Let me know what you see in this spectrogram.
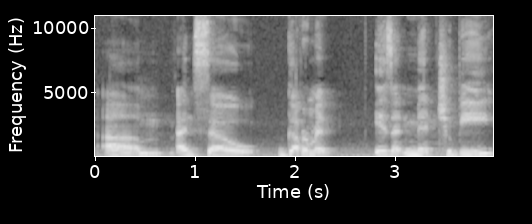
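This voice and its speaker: With ordinary pitch variation, the clip presents a plain, everyday voice. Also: woman. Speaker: local government board member. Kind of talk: interview. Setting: podcast.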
